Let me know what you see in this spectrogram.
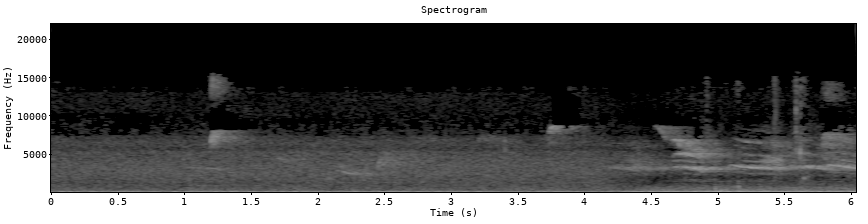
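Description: Birds calling in woodland: a faint chirp or two, then a run of short falling high notes near the end, over a steady low rumble.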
